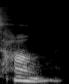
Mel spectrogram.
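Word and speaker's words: Heng: The sound is hung, hung, spelled H-E-N-G, pronounced hung.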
